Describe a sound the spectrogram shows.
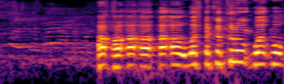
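A man talks loudly and with animation close to a microphone.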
